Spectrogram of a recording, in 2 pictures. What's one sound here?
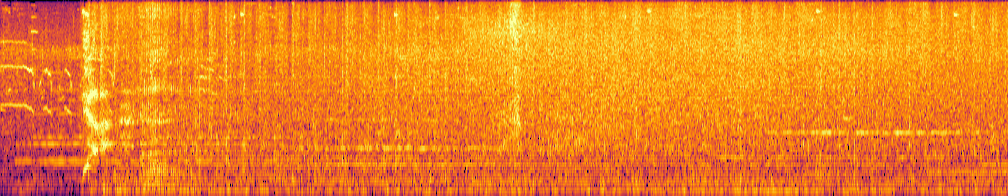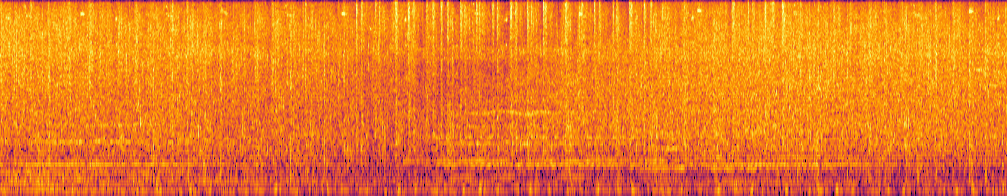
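A horse gallops with quick, steady hoofbeats.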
